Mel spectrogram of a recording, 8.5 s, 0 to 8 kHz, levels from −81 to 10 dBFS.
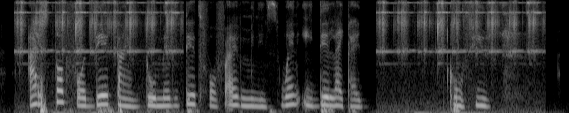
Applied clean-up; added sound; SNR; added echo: none; Bell; 3 dB; none.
